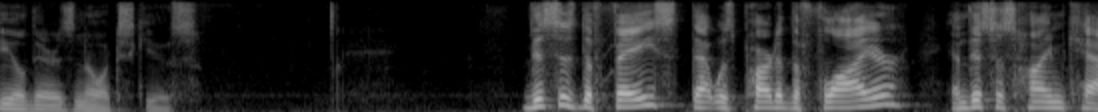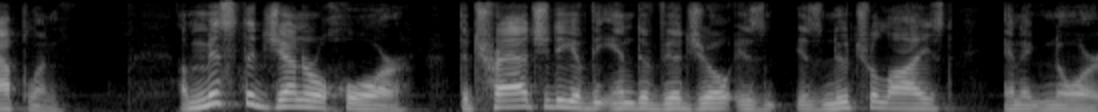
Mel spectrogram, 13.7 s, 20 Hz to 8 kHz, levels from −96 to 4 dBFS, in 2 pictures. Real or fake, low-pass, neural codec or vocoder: real; 7.2 kHz; none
